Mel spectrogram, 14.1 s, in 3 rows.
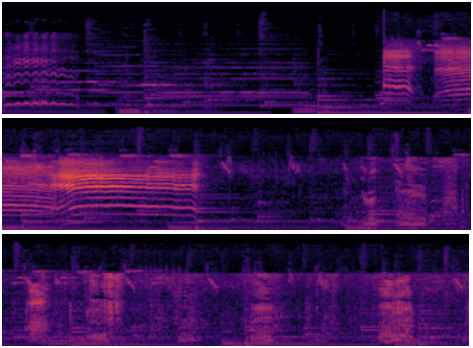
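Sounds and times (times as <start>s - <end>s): background music held notes: 0.0s - 14.0s
sheep bleating: 3.8s - 6.8s
pigs grunting: 8.1s - 14.0s.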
